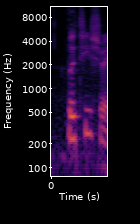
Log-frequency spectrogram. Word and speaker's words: Letitia: Letitia, We yeah.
